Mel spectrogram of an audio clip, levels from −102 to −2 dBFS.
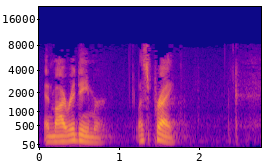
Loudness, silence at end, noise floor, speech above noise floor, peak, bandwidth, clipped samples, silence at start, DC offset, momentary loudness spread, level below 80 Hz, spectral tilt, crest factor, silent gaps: -30 LUFS; 1.1 s; -67 dBFS; 38 dB; -10 dBFS; 8.8 kHz; under 0.1%; 0.05 s; under 0.1%; 21 LU; -76 dBFS; -5.5 dB/octave; 22 dB; none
